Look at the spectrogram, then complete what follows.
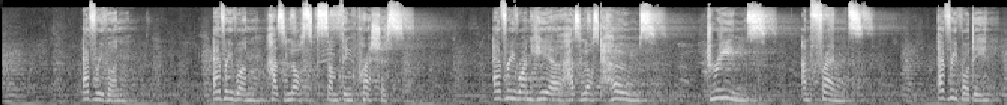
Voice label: Animation; Final Fantasy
